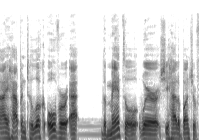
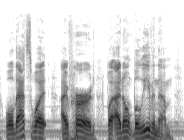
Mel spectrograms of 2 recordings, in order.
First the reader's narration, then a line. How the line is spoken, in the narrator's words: She laughed and said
